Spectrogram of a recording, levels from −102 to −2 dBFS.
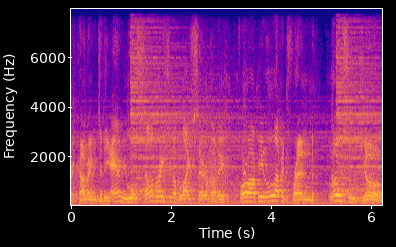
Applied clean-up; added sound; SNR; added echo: none; Crash cymbal; 13 dB; none.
